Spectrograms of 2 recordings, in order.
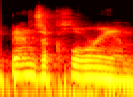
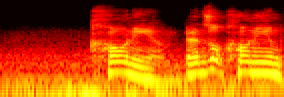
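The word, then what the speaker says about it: benzalkonium: I always mispronounce this. I always say benzochlorium, but that's not it. What are they? Benzalconium chloride.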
